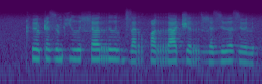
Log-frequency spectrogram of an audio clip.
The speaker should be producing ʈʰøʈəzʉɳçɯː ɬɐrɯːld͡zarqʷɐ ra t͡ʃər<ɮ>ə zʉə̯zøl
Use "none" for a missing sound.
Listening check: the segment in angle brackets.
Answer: ɮ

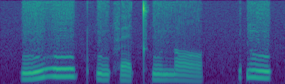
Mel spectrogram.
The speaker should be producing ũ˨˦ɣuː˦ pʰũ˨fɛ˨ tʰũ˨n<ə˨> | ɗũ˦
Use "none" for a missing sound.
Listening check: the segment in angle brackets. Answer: ɔ˨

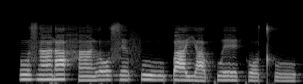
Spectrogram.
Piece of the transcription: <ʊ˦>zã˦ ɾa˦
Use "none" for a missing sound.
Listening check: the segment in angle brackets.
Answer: ʊ˦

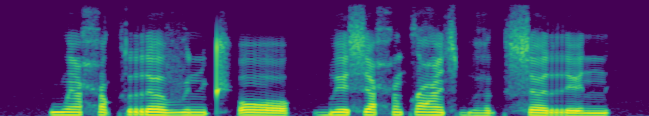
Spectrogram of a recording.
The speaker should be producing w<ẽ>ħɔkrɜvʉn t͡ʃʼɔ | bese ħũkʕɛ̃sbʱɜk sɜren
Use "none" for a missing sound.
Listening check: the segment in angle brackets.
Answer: ɛ̃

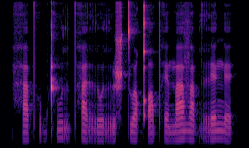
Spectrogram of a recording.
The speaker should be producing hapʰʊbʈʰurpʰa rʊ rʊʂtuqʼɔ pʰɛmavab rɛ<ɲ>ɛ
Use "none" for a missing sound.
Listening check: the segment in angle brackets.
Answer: ŋ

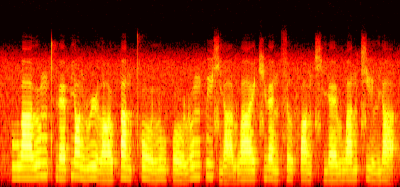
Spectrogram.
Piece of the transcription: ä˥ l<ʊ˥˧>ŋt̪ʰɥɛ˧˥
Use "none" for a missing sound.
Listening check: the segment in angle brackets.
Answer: ʊ˥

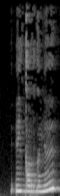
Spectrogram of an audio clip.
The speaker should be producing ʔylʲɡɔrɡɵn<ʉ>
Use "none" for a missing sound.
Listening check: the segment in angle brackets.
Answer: ʉ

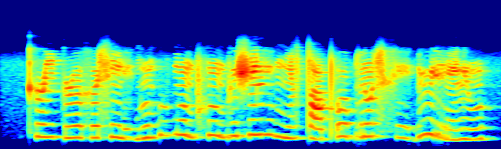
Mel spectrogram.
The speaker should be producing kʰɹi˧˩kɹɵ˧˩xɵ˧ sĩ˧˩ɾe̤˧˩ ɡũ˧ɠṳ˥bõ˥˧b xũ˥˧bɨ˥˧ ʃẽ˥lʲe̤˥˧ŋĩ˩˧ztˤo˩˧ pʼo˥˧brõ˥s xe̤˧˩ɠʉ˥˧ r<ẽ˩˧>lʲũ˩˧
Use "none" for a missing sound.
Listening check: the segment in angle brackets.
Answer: ẽ˩˧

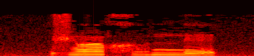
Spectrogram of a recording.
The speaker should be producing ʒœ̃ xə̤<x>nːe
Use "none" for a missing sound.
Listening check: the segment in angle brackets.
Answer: none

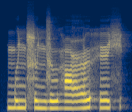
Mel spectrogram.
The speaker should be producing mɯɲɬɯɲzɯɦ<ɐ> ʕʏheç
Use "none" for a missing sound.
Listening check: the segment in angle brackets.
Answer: ɑ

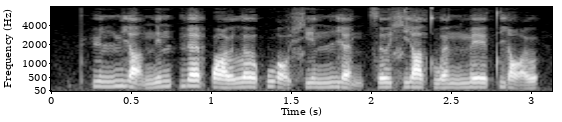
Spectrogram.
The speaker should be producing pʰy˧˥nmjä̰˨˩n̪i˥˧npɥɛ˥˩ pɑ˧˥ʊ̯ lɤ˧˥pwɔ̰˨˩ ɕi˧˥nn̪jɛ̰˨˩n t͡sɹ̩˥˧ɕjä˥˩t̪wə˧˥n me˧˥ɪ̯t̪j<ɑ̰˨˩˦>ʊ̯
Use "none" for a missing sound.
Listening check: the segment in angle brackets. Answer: ɑ̰˨˩˦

